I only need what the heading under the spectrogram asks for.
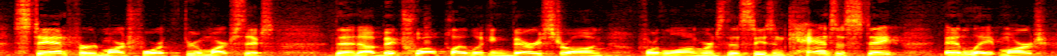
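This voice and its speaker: A man's voice: on the high side, slight background noise. A young man hosting a sports show, giving preview commentary and now and then stumbling over his phrasing. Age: young adult.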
